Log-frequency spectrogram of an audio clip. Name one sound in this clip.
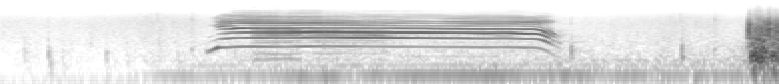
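A young boy screams loudly.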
